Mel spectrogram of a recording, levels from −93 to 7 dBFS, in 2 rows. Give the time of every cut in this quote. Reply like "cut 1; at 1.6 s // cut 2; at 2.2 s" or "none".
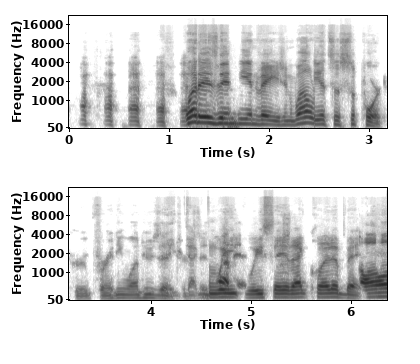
cut 1; at 2.5 s // cut 2; at 4.6 s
